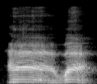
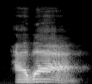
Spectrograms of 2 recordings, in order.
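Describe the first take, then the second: First: Hada with the first a drawn out long, haada; long first vowel. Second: Hada with a short clipped first a; wrong short vowel. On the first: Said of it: "tapi hada". (hada dengan a pertama dipanjangkan, haada) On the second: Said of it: "kurang tepat". (hada dengan a pendek, pengucapan salah) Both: Shown as a demonstration.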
